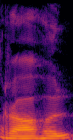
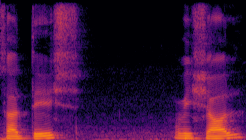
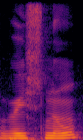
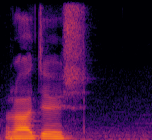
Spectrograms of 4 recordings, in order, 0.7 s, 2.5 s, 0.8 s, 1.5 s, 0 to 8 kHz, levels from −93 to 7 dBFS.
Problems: none marked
